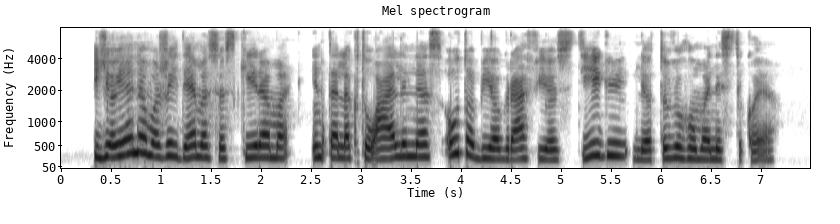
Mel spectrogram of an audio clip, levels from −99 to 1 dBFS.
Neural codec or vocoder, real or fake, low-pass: none; real; 7.2 kHz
